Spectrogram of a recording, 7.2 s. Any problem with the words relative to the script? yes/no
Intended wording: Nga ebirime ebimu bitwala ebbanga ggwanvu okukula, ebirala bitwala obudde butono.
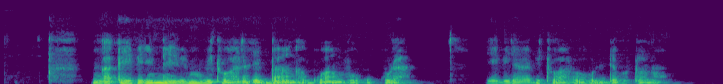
no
